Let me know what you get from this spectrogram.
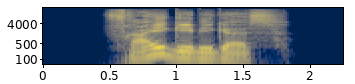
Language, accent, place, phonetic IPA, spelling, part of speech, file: German, Germany, Berlin, [ˈfʁaɪ̯ˌɡeːbɪɡəs], freigebiges, adjective, De-freigebiges.ogg
- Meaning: strong/mixed nominative/accusative neuter singular of freigebig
